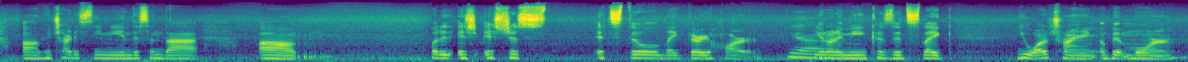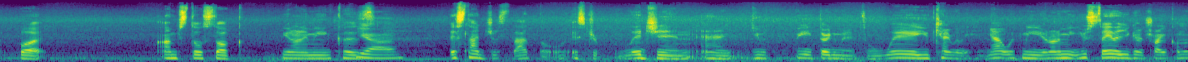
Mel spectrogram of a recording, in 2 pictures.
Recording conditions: wind noise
